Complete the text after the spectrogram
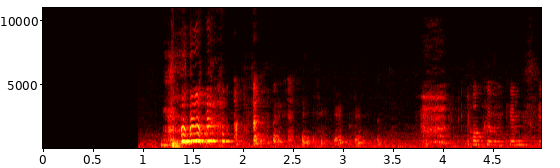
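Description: A girl talks with animation, close by.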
